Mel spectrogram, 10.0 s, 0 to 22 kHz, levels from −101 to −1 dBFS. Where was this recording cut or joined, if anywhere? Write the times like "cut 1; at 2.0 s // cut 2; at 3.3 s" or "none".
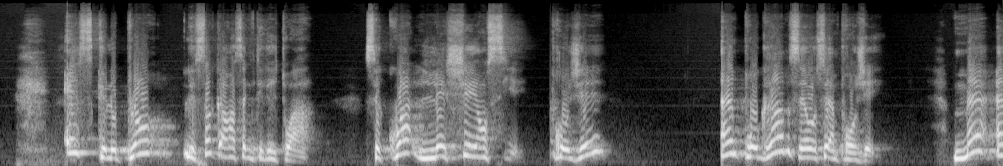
cut 1; at 5.5 s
